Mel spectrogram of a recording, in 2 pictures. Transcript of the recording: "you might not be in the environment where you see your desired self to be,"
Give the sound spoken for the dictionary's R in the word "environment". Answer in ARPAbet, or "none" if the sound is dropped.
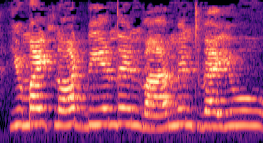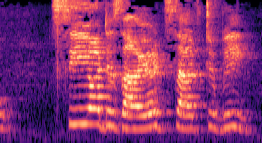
none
